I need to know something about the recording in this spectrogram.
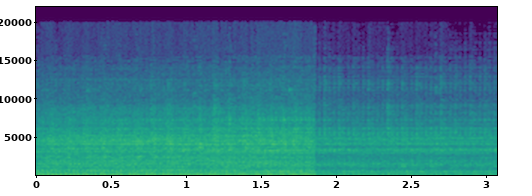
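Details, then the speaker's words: Puch Maxi two-stroke moped, first start after 40 years of storage, idling with a light, fairly even tapping about four per second; crankshaft bearings dried out from long standing, knock expected to lessen as it runs; stuck piston rings still a risk. "Das Klopfen, was man jetzt ein bisschen hört, das ist Kurbelwelle. Ne? Diese lange Standzeit ist das Lager natürlich trocken geworden und das ist etwas weniger."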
